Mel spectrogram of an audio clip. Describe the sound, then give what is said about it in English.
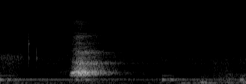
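A single dog bark in the background, short and muffled, rising briefly out of a faint low hum before fading. “pardon the dog barking in the background.”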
